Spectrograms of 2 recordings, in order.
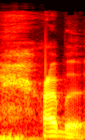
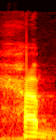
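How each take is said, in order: First: হাব with the b pushed and echoed; qalqalah. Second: হাব with the b left unpushed; no qalqalah. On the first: Teacher showing the second try with qalqalah, হাব bounced. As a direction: give the final b of হাব a bouncing push. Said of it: "এই যে কলকলা করলাম". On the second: Teacher showing a first try without the push, হাব stopped short. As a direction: end হাব on closed lips, no release. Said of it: "কলকলা করি নাই, অর্থাৎ ধাক্কা দিই নাই". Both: Shown as a demonstration.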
